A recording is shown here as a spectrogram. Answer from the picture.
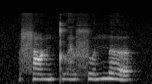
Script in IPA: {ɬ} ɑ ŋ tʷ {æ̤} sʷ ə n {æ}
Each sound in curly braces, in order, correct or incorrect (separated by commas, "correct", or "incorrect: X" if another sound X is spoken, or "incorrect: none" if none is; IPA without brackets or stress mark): correct, correct, incorrect: ə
